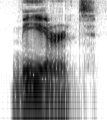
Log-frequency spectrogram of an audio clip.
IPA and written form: bɪərd (beard)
